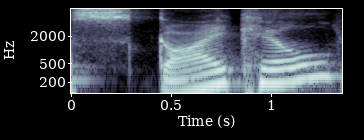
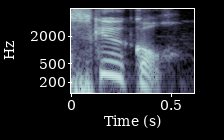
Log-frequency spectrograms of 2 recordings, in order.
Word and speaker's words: Schuylkill: somewhere across the um is it the sky kill river is that how you pronounce it stop it's a Schuylkill where the [ __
